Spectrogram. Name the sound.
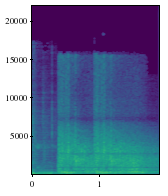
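two gunshots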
